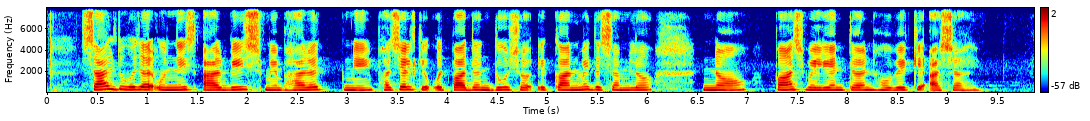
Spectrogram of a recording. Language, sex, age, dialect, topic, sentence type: Magahi, female, 31-35, Southern, agriculture, statement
